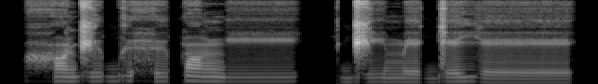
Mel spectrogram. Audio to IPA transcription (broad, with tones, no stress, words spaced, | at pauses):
hɔ̃˧d͡ʒɨ˧bɨ˧hɨ˨˦ pɔ̃˦ ŋiː˧ | d͡ʒi˨me˨ ɡe˧jeː˨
